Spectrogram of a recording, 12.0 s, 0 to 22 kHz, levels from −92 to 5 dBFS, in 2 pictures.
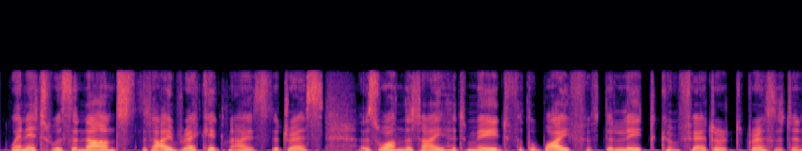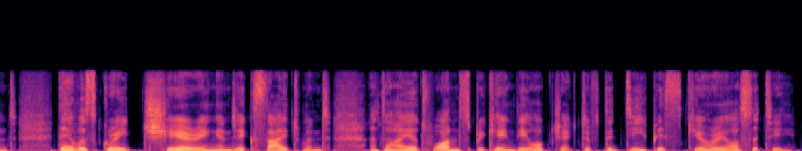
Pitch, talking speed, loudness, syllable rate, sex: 165 Hz, 200 wpm, -20 LUFS, 5.9 syllables/s, female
